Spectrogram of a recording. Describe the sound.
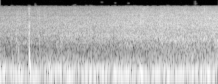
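Steady rain hisses throughout a cold, rainy walk outside, an even wash of patter with no pauses and one brief tap near the start.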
